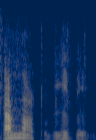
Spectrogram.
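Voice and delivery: hushed, possessive creature voice; lightly done creepy Gollum mutter; Smeagol-like. Retold or imitated. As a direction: whisper it like he won't let go. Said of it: "that sounded very Schmeegol-like".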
